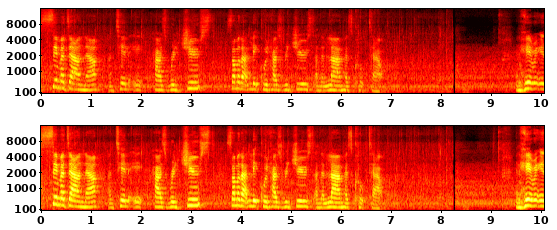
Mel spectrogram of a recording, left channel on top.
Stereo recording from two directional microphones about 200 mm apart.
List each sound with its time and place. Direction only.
0.2 s a woman's voice: 40° right (ahead or behind)
6.6 s a woman's voice: 35° right (ahead or behind)
9.6 s a woman's voice: 45° right (ahead or behind)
